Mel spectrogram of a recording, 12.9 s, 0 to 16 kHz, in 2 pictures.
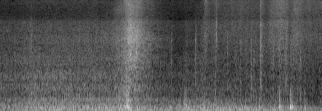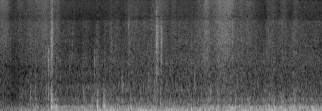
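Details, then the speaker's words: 2004 Acura RSX, about 60,000 km, D2 coilovers fitted about six months earlier, driving over bumps: sharp irregular bangs, louder on the passenger side, over road rumble; failed coilovers, noise began two months after purchase. "a very horrible banging noise more from passenger sides horrible noise"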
